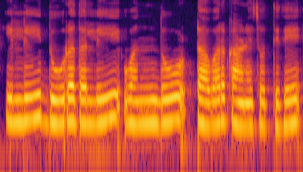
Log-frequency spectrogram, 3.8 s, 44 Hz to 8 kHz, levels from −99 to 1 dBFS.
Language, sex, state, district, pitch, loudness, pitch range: Kannada, female, Karnataka, Bidar, 195 Hz, -15 LUFS, 190-205 Hz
